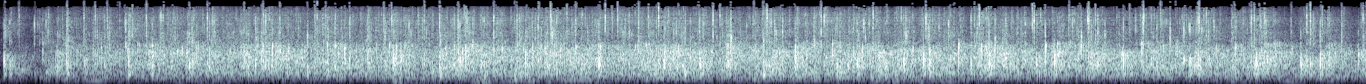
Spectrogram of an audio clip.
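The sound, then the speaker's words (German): Sustained applause from a large audience fills a hall, a dense, steady wash of many hands clapping at once, loud and continuous throughout with no voices standing out, welcoming Vorau's mayor Patriz Rechberger onto the stage at a Steirische Sänger- und Musikantentreffen event. “Da aus Vorau, bitte Herr Bürgermeister, komm auf, der Applaus gehört jetzt dir.”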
